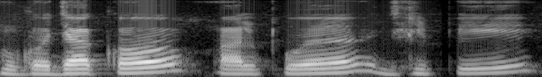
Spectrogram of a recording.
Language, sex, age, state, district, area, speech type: Santali, male, 60+, Odisha, Mayurbhanj, rural, spontaneous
